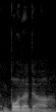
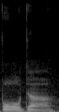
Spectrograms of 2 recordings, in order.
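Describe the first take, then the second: First: Bore Da slowly, with a tapped r, as bo-re da; correct Welsh pronunciation. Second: Bo Da with no r, said as a flat two-beat Bo Da; wrong pronunciation. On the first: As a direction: carefully give the corrected Welsh Bore Da, slow and deliberate. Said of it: "mainly 'cause of my bloody accent, it's". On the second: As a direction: deliberately say Bo Da the mistaken way, dropping the r sound. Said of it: "And she corrected me, so it's not". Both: Shown as a demonstration.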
